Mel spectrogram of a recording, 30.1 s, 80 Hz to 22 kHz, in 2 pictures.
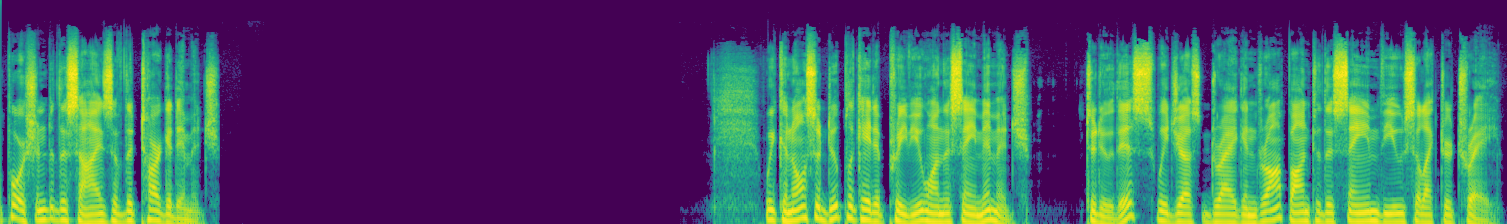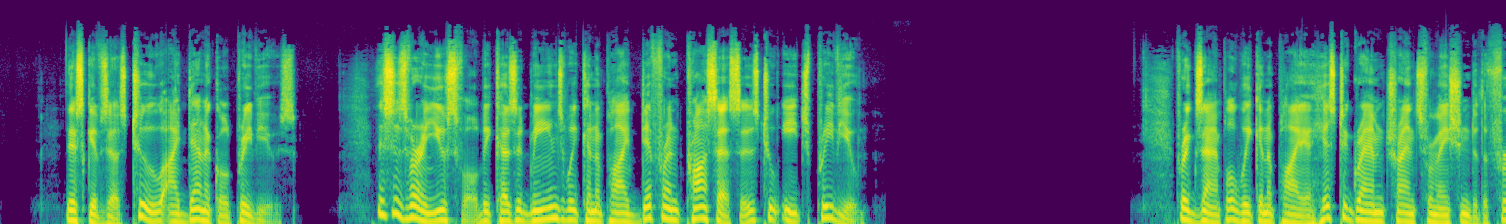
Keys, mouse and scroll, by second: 2.3-5.2 drag, 11.1-13.7 drag, 16.9 click, 18.6 click, 19.5 click, 20.6 click, 23.1 click, 26.4-30.1 drag.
